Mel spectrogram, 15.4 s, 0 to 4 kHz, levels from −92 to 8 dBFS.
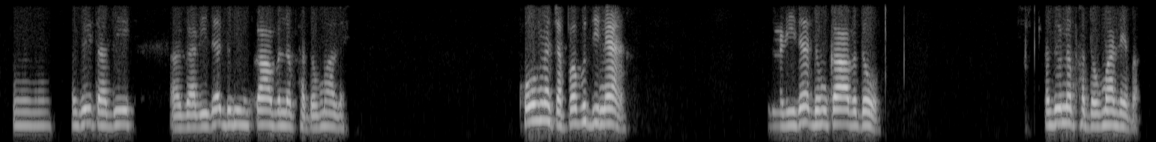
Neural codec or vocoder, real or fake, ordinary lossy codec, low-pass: none; real; none; 3.6 kHz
